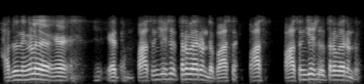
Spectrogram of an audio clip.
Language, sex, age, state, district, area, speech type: Malayalam, male, 45-60, Kerala, Kottayam, rural, conversation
